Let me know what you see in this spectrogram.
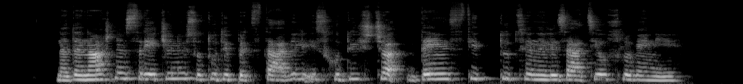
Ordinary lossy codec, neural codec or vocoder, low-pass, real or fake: none; vocoder, 44.1 kHz, 128 mel bands every 256 samples, BigVGAN v2; 19.8 kHz; fake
